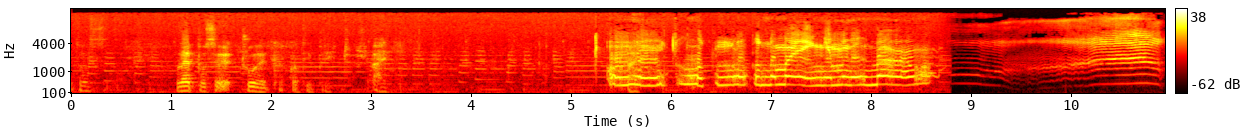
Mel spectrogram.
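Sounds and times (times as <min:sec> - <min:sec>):
speech: 0:00.0 - 0:03.4, 0:05.6 - 0:08.7
19-day-old baby boy crying in loud wails: 0:05.3 - 0:10.9.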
